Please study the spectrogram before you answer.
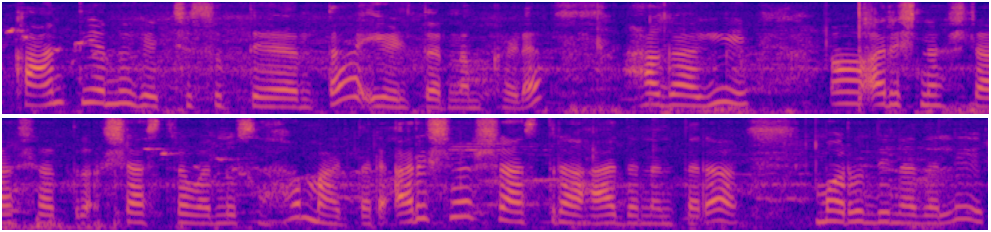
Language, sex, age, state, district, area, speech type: Kannada, female, 30-45, Karnataka, Chikkamagaluru, rural, spontaneous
